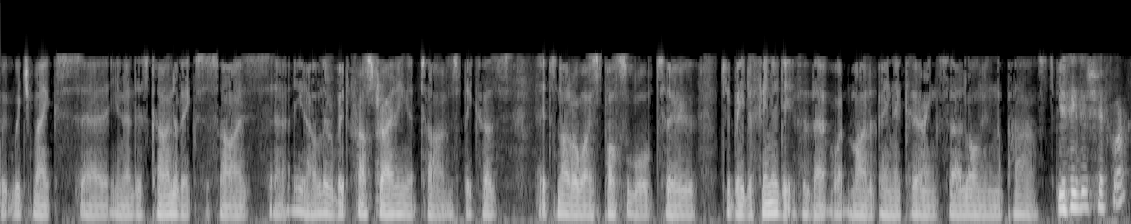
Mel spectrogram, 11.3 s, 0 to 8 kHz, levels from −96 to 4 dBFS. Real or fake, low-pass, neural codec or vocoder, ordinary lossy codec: fake; 7.2 kHz; codec, 16 kHz, 4 kbps, FreqCodec, larger model; AAC, 16 kbps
